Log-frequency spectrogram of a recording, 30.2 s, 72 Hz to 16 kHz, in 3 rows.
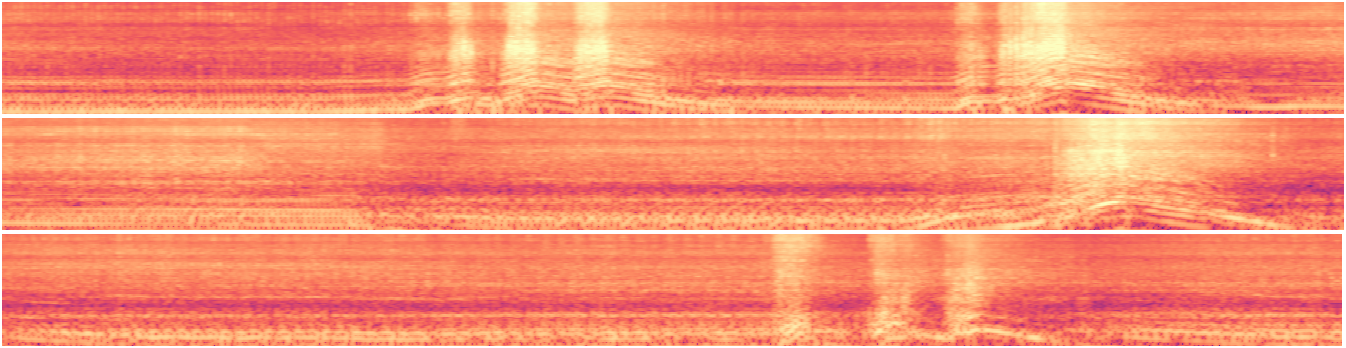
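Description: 1984 Honda GL1200 Gold Wing's liquid-cooled flat-four engine idling through an aftermarket exhaust and revved in short throttle blips, about six in all: two early, one about eight seconds in, a longer rev around the middle and two quick ones near the end. The engine runs well, in the seller's words.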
